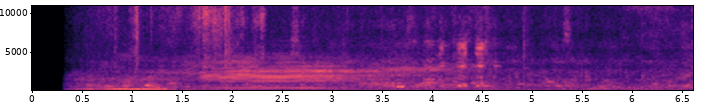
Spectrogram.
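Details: Cattle at the busy traditional livestock market of Masbagik in East Lombok, Indonesia, where local and imported breeds are traded. A low, drawn-out moo gives way to a higher held tone, over music, clapping and traders' chatter.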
